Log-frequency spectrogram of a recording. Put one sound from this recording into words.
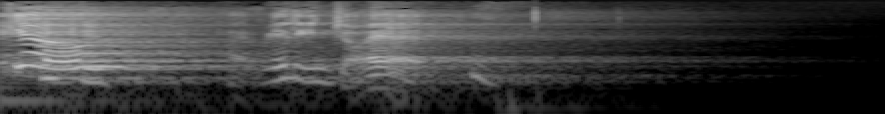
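A woman sings a drawn-out melody close to a microphone.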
